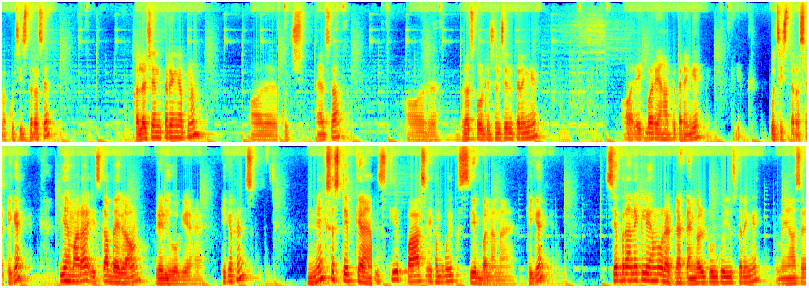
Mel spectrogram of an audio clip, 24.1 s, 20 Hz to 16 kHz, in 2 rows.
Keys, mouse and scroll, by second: 4.0 click, 4.1 click, 6.4 right click, 7.9 click, 7.9 click, 23.8-24.1 drag.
